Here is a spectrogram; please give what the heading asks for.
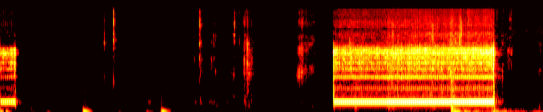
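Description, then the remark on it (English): A phone call to a business partner being placed: a brief beep and a few soft button clicks, then a steady electronic ringing tone about two seconds long that cuts off with a low rumble. No one speaks. “So I don't know if I'm calling them or they calling me.”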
